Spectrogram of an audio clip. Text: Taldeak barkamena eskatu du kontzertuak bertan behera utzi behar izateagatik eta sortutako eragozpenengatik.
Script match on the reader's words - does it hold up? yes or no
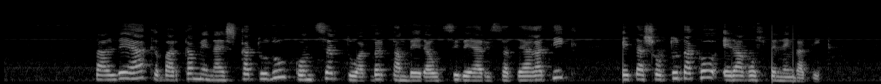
yes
